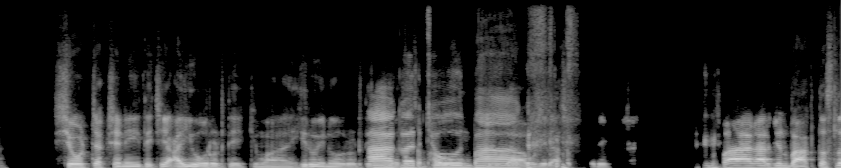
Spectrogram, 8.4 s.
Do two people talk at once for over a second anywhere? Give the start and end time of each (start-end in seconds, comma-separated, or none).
3.7-5.3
